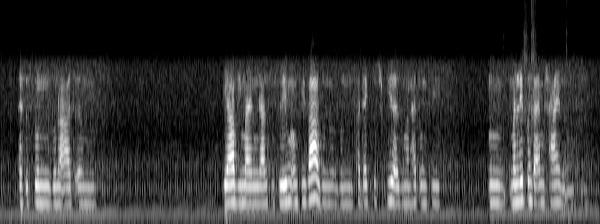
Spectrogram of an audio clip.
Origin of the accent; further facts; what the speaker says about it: Potsdam, Brandenburg, Germany; moved away; also born or lived in North Rhine-Westphalia; ich komme eigentlich eben aus Potsdam und bin nach Nordrhein-Westfalen und da habe ich dann noch halt ein halbes Jahr ungefähr noch weiter da gewohnt, also habe mir da eine Wohnung genommen, also ein Zimmer in der WG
